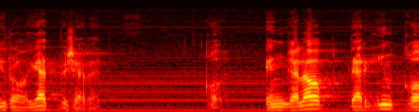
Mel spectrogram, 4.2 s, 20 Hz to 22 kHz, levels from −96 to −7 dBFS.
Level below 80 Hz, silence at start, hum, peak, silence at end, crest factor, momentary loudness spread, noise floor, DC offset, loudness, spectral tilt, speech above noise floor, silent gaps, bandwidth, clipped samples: -82 dBFS; 0 s; 50 Hz at -70 dBFS; -20 dBFS; 0 s; 22 dB; 21 LU; -63 dBFS; under 0.1%; -39 LUFS; -4 dB/octave; 23 dB; none; 16 kHz; under 0.1%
